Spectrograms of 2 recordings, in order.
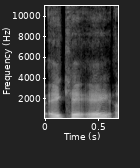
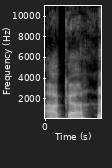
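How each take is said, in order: First: A K A said as three separate letters; spelled as letters. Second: Akka said as a single word, "AH-kah"; read as one word. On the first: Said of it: "Just A K A as letters". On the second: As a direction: run it together as the name Akka. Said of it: "Not Akka". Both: Shown as a demonstration.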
